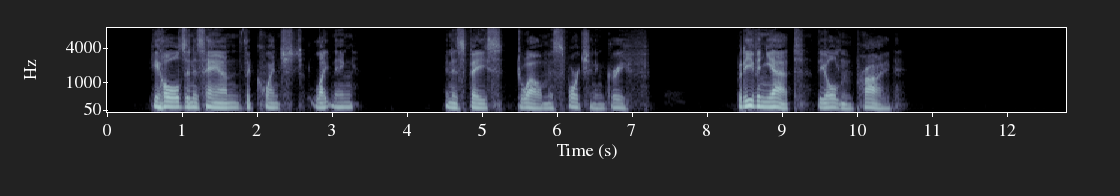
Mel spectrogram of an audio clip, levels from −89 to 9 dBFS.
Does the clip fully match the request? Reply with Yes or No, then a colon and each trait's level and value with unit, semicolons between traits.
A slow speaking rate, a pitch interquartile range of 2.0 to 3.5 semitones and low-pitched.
Yes: slow, 100 wpm; average, 3.2 semitones; low, 115 Hz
